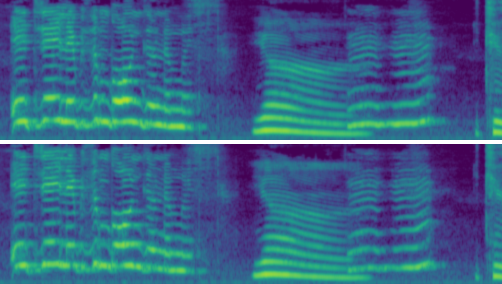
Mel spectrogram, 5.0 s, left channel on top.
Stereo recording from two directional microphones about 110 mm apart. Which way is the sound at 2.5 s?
5° right (ahead or behind).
